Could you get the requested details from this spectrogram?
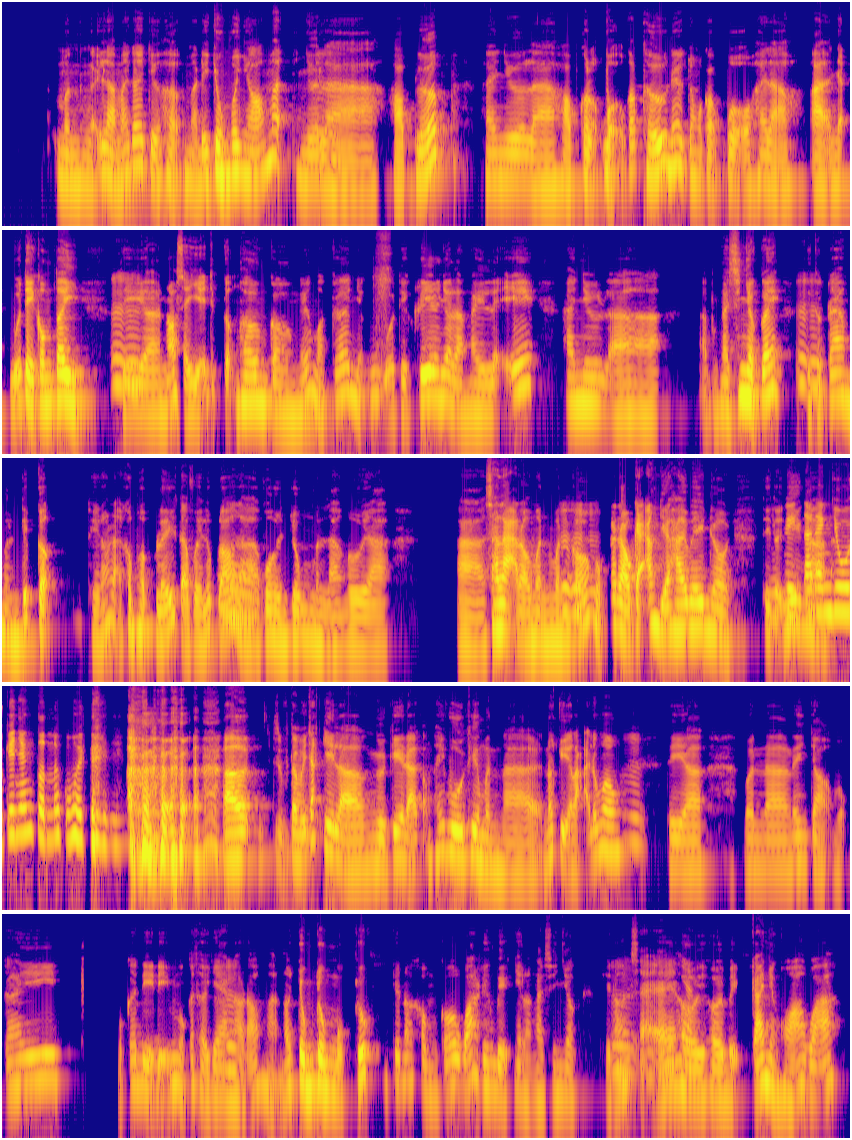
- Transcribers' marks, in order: sniff; "người" said as "ừn"; laugh; unintelligible speech; laughing while speaking: "kỳ"; laugh; other background noise
- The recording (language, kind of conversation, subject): Vietnamese, podcast, Làm thế nào để tái kết nối với nhau sau một mâu thuẫn kéo dài?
